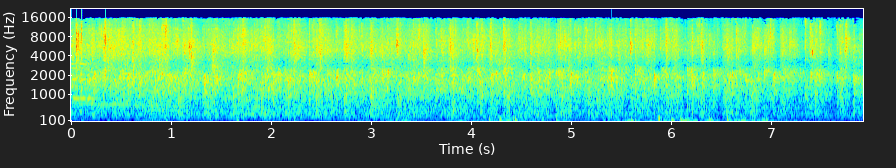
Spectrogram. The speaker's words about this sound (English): And all four of the readers tonight, one more round of applause.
